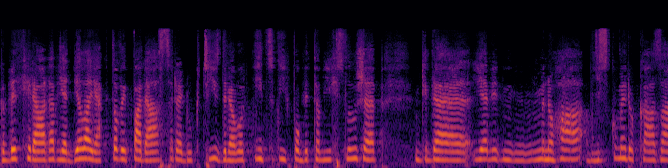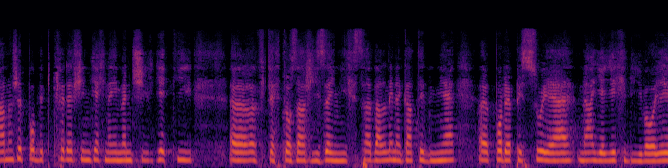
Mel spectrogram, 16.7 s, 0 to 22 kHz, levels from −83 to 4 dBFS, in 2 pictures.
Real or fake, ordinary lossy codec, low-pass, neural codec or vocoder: fake; AAC, 32 kbps; 10.8 kHz; codec, 16 kHz in and 24 kHz out, 0.6 kbps, FocalCodec, streaming, 4096 codes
